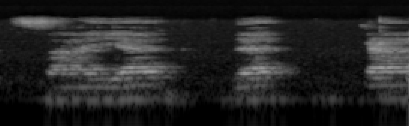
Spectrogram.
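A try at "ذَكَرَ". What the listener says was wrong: lidahnya kurang keluar lagi. Kurang rokhwa. Anginnya dijaga.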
